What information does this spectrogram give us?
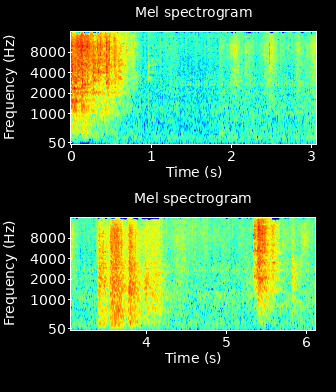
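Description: Ice cubes clink into a glass with mint leaves for a drink in three bright, clattering bursts, with quieter stretches between them.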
